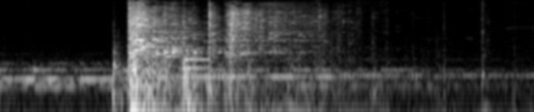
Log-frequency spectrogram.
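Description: A sudden loud crash about a second in that trails off over about a second and a half, over steady background music.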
